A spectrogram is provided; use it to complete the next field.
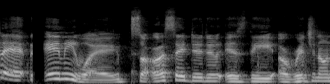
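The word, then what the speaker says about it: ọṣẹ dúdú: Anyway, so Orse Dudu is the original name, or how it is pronounced within the Yoruba tribe.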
